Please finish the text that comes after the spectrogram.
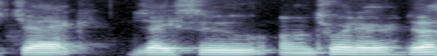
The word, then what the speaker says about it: Hsu: It's Jack Jesu on Twitter. Did I say it right? Jesu. Yeah. Okay. The H is silent, which trip a lot of people up.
